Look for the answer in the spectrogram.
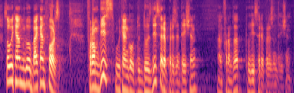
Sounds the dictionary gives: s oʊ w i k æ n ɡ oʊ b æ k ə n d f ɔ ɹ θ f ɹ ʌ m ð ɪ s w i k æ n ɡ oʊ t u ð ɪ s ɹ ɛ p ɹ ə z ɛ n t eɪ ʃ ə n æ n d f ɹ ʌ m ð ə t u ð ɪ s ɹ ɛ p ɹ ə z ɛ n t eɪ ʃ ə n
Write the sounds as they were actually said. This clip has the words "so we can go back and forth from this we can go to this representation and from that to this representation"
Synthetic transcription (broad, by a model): s oʊ w i k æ n ɡ oʊ b æ k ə n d f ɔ ɹ s f ɹ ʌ m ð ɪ s w i k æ n ɡ oʊ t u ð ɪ s ɹ ɛ p ɹ ə z ɛ n t eɪ ʃ ə n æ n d f ɹ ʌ m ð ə t u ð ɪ s ɹ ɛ p ɹ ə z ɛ n t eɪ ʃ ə n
